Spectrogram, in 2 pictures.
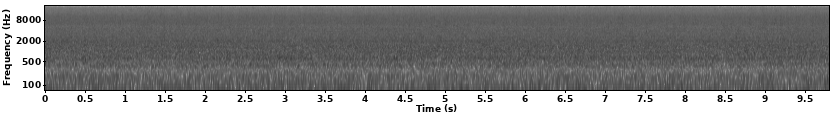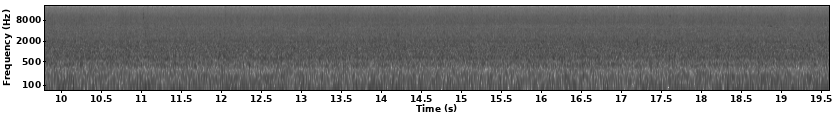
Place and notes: {"title": "Biesdorf, Berlin, Deutschland - river Wuhle, pond", "date": "2016-04-16 11:15:00", "description": "observing a heron while recording the river Wuhle at a small pond, Biersdorf, Berlin\n(SD702, DPA4060)", "latitude": "52.49", "longitude": "13.57", "altitude": "35", "timezone": "Europe/Berlin"}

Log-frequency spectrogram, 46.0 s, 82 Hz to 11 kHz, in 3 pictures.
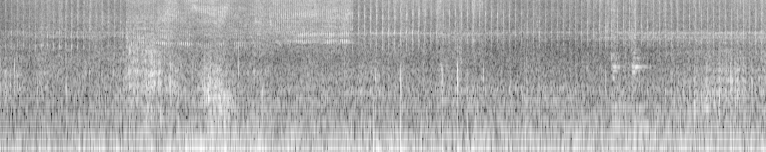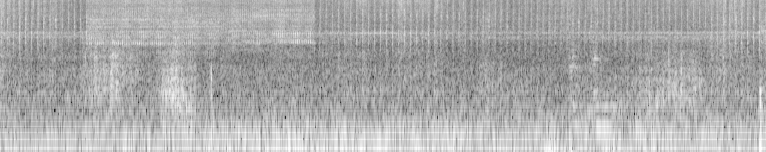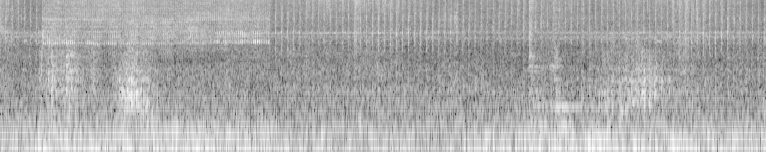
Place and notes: {"title": "alto, water sprinkle system", "date": "2009-07-25 18:42:00", "description": "watersprinkle system activated automatically in the morning time\nsoundmap international: social ambiences/ listen to the people in & outdoor topographic field recordings", "latitude": "44.11", "longitude": "8.01", "altitude": "650", "timezone": "Europe/Berlin"}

